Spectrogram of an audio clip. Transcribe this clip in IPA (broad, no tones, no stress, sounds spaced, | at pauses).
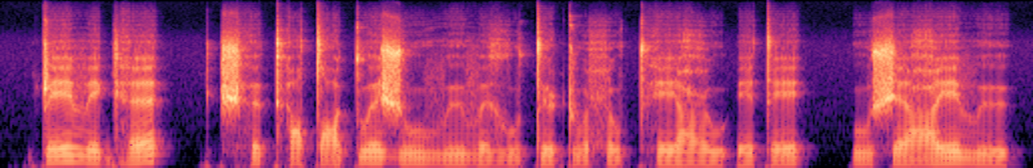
ʈ e β e ɡʱ ɛ | t͡ʃʰ ɘ kʰ ɘ tˤ ɘ tʷ ɘ ʒ u β ɨ β ɘ ɣ u t ɨ ʈ u ħ u t̪ʰ e ʕ u ʔ e t e | u ʃ ɛ ʕ e β ɨ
